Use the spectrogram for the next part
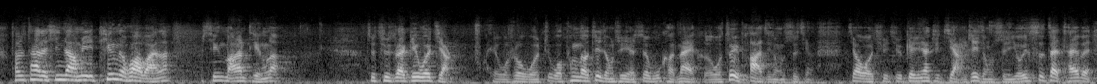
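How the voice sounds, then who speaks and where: A man preaching and telling a story in an animated way, acting out the dialogue. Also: fairly high pitch, slight background noise, low-quality recording. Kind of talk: sermon storytelling.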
